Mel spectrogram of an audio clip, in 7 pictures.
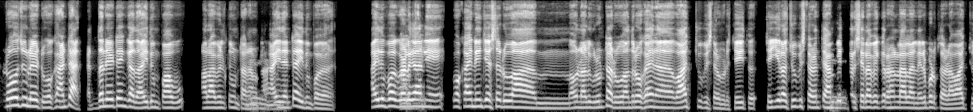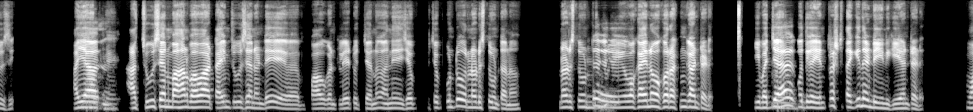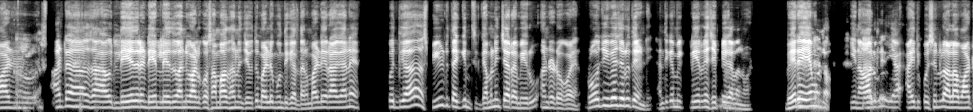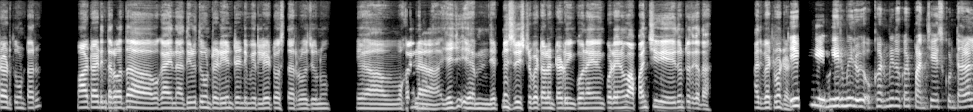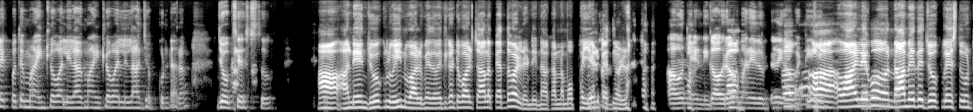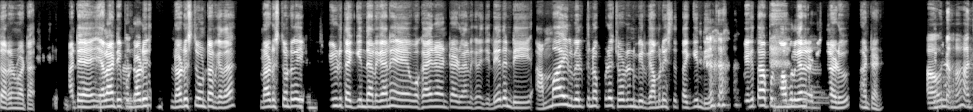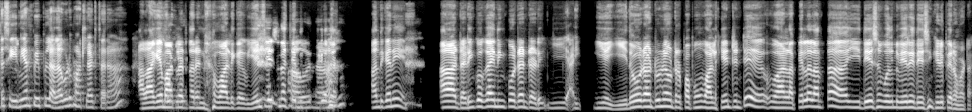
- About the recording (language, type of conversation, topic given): Telugu, podcast, హాబీని తిరిగి పట్టుకోవడానికి మొదటి చిన్న అడుగు ఏమిటి?
- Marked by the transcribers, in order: in English: "వాచ్"; in English: "వాచ్"; in English: "లేట్"; lip smack; in English: "ఇంట్రెస్ట్"; chuckle; in English: "స్పీడ్"; in English: "క్లియర్‌గా"; chuckle; in English: "లేట్"; in English: "అటెండెన్స్ రిజిస్టర్"; in English: "పంచ్"; in English: "జోక్స్"; other noise; chuckle; laugh; in English: "స్పీడ్"; laugh; in English: "సీనియర్ పీపుల్"; laugh; giggle; laughing while speaking: "అవునా!"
